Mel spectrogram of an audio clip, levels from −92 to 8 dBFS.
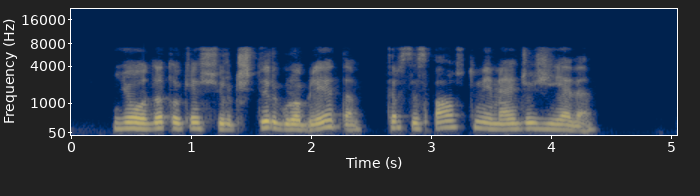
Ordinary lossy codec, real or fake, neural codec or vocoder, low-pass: AAC, 64 kbps; fake; codec, 16 kHz, 4 kbps, FreqCodec, smaller model; 7.2 kHz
